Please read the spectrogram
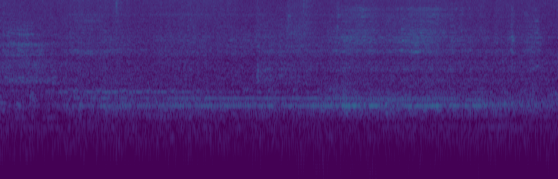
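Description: A steady droning hum at one held pitch, swelling about five seconds in and easing off near the end.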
